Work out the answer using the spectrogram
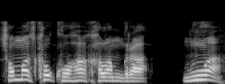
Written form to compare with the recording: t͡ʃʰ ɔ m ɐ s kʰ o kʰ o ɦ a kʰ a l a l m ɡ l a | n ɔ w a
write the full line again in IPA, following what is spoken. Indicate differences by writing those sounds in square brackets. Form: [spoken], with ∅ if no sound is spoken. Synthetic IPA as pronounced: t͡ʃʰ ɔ m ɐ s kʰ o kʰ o ɦ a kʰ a l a [∅] m ɡ [ɾ] a | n [u] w a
